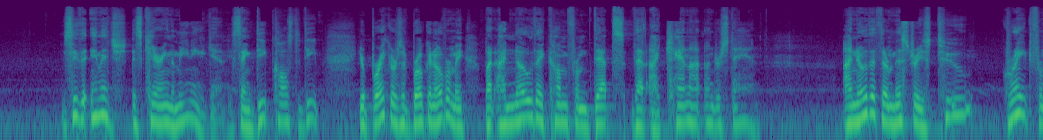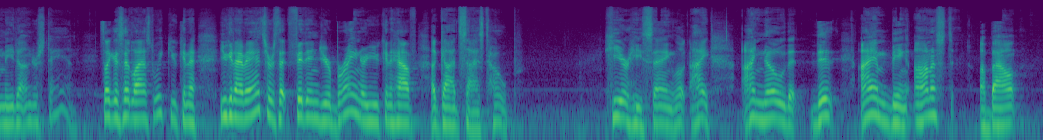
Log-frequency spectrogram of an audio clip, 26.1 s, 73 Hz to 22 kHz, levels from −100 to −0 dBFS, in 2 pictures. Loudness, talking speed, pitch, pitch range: -34 LUFS, 195 wpm, 150 Hz, 135-175 Hz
